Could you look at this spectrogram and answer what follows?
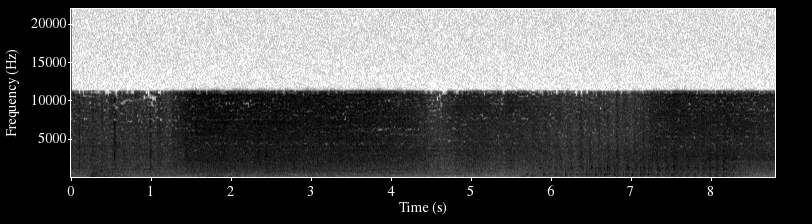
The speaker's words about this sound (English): Two steam engines pound away, hissing clouds of vapour as the gleaming steel pistons punch remorselessly down, again and again and again. This is an 1820s beam engine. It was built for a local sawmill in Macclesfield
